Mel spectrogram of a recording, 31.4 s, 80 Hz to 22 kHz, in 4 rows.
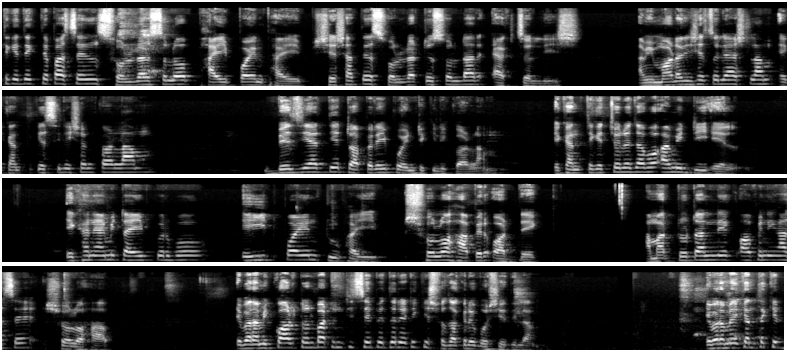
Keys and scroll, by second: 18.2 KP_8, 18.6 KP_Decimal, 19.0 KP_2, 24.2 Return.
